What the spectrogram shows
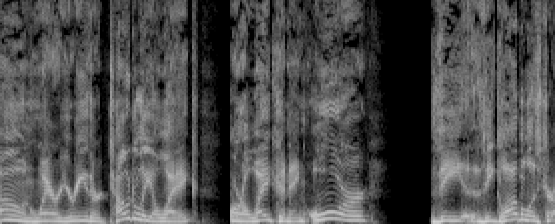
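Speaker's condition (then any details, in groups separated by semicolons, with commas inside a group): No condition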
